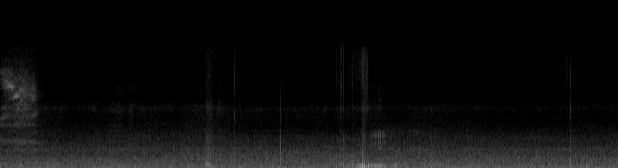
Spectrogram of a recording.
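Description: Steady low hum with a few light clicks and one louder knock just before five seconds in: plastic being handled as a funnel is set into a plastic bottle.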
